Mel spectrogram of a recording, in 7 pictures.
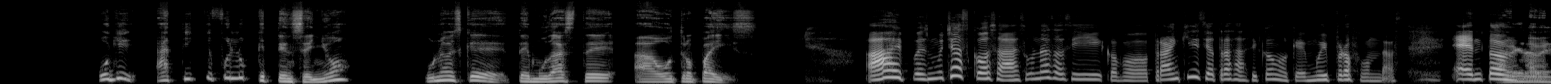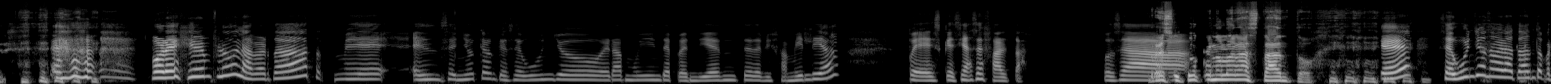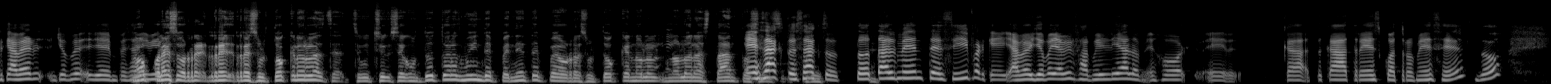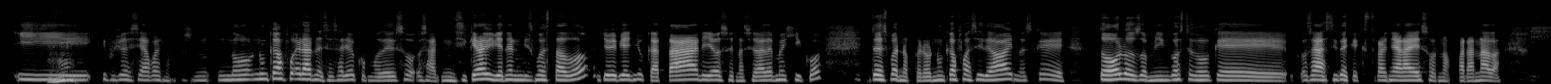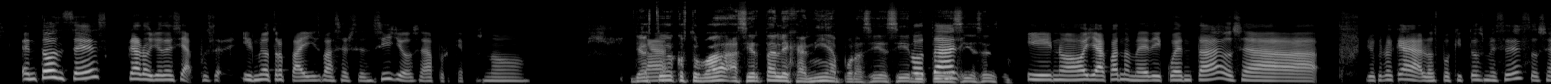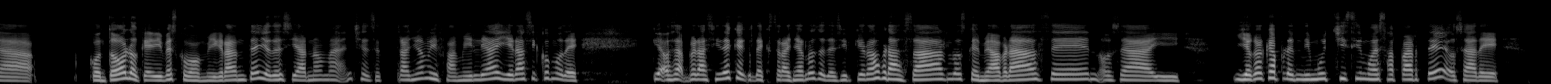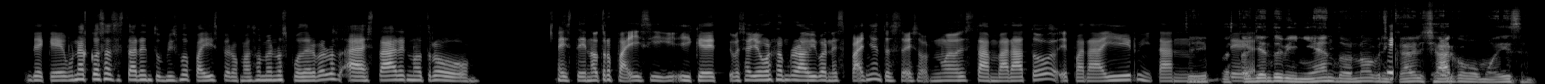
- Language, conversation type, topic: Spanish, podcast, ¿Qué te enseñó mudarte a otro país?
- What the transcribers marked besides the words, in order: laugh; chuckle; chuckle; other background noise; chuckle; blowing; tapping; unintelligible speech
